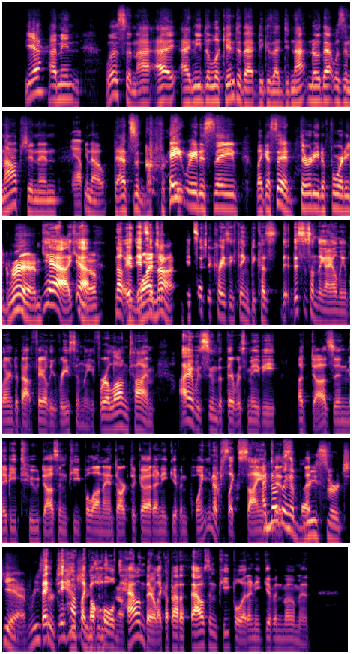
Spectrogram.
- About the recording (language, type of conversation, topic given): English, unstructured, What makes a souvenir meaningful enough to bring home, and how do you avoid clutter?
- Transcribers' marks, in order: other background noise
